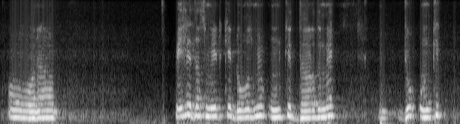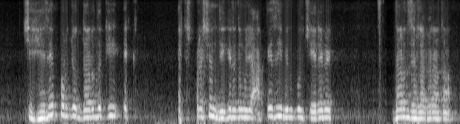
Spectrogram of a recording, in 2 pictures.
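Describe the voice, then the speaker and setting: A male teacher recounts a patient's case to his class in a storytelling way, voicing both doctor and patient. His voice is very mellow and relaxed. It sits slightly high. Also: low-quality recording. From India. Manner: retells a patient case, quoting both sides. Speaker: homeopathy teacher.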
